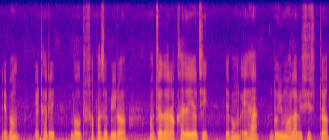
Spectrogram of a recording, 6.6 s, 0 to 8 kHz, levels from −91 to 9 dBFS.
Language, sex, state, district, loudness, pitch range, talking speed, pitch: Odia, male, Odisha, Khordha, -19 LUFS, 115-130 Hz, 120 wpm, 125 Hz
